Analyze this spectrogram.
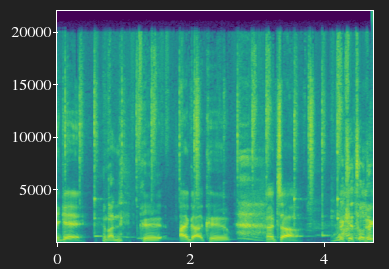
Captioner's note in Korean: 매우 수상한 말 더듬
